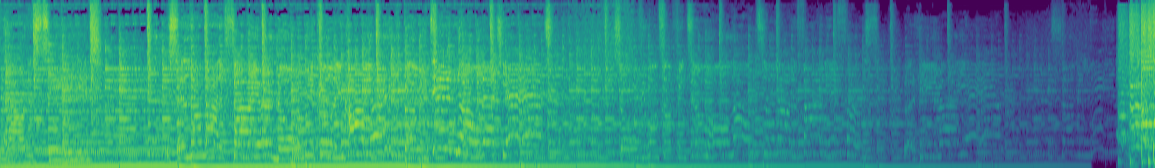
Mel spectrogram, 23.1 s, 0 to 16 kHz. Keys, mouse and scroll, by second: 10.4-16.0 drag, 16.0-23.1 middle drag.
